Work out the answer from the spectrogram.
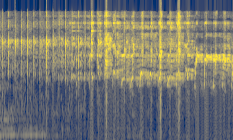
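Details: Long ngekek song from a fighter lovebird, delivered as dense, shrill chattering with fast clicking pulses and squeaky notes that rise toward the end.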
